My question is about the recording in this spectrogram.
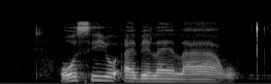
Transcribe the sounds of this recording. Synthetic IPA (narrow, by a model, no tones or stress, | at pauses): ɣʊsɪjɔʔabɛlaɛlaːɣʊ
